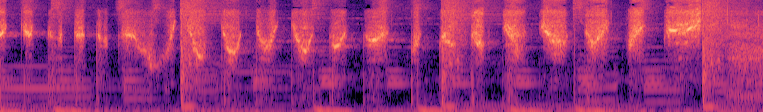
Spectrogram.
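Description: A small bird chirps rapidly and continuously, a steady stream of bright, high tweets layered over a soft, low thumping beat and faint musical tones.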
